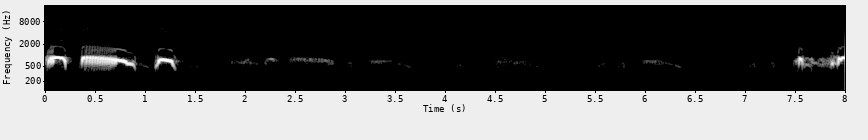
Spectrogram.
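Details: Spotted dove decoy bird giving its morning lure call to draw in wild doves: a loud phrase of arched, low, hollow coos opening the clip, then quiet faint notes, and the coos returning at the end.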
